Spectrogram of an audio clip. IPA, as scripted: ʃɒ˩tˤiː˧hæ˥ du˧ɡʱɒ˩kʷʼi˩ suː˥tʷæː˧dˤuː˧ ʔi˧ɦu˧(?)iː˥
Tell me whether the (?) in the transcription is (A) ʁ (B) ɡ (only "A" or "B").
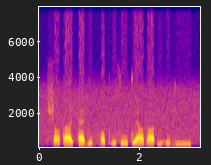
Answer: B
